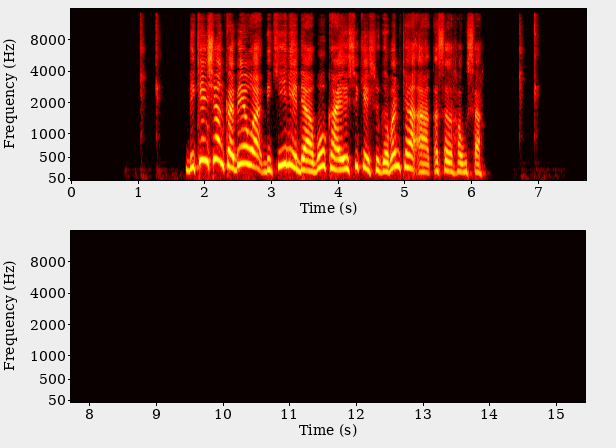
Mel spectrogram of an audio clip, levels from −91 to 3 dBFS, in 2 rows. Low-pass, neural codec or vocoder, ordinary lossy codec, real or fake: 14.4 kHz; codec, 44.1 kHz, 7.8 kbps, DAC; AAC, 64 kbps; fake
